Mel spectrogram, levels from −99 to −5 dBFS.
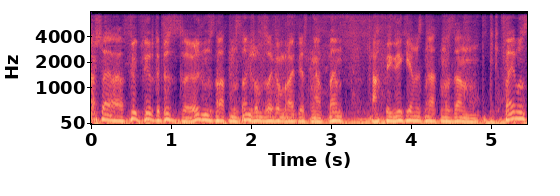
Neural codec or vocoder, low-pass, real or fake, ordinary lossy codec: codec, 16 kHz, 2 kbps, FunCodec, trained on Chinese and English, 25 frames a second; 7.2 kHz; fake; none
